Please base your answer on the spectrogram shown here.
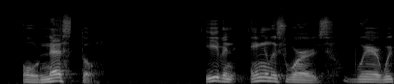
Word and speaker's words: honesto: The H in Spanish is always silent. It's like the H in the word honest. honesto Even English words where we pronounce the H, it would be silent in Spanish.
